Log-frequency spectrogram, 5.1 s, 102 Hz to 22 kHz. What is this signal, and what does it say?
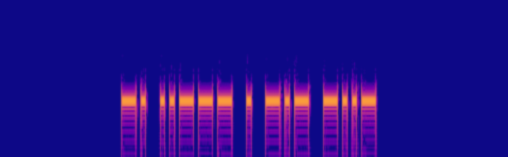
Morse code, heard as a keyed tone, about 25 wpm, 700 Hz. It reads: N2EKX
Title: USA Call Signs - 5 Characters - Repeated 2x - 25wpm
